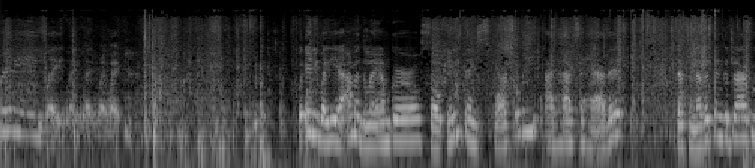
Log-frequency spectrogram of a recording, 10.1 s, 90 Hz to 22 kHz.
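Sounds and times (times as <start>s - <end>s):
cardboard and foam rustling: 1.8s - 4.6s, 5.7s - 10.0s.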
